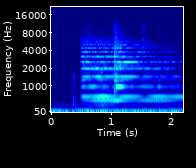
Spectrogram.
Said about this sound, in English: You can hear bells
